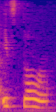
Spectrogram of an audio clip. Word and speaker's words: install: từ đọc là install thì cô sẽ có in là i mà store là o dài. Mình lại có cái quy tắc như sau. Mình có quy tắc là trọng âm ưu tiên rơi vào nguyên âm dài. Vậy nó sẽ rơi vào âm tiết thứ hai của từ.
